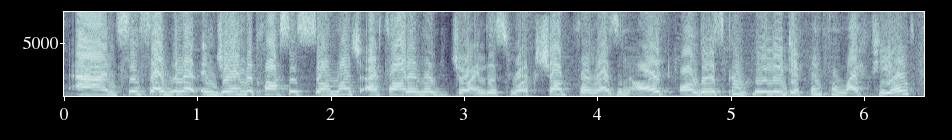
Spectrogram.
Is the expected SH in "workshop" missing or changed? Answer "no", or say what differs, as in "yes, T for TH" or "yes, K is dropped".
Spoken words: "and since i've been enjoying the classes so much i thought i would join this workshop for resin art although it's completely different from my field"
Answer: no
